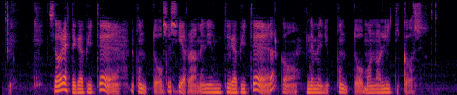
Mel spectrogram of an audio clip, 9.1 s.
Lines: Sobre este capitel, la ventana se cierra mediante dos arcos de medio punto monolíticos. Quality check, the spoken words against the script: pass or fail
fail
